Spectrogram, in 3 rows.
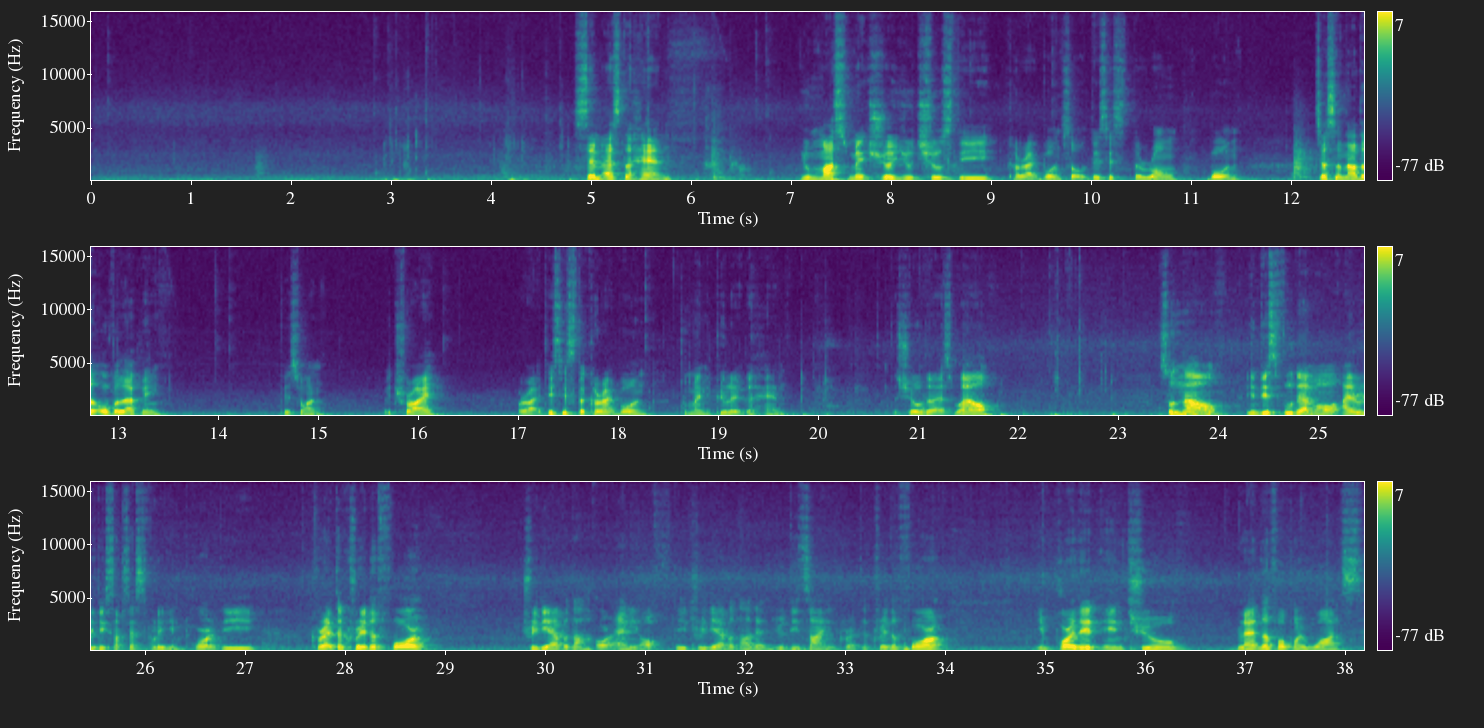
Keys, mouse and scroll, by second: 2.7 drag, 3.0 ctrl+z, 3.3-4.1 middle drag, 4.1 ctrl+z, 4.9-6.6 shift+middle drag, 6.7-9.9 drag, 9.9-11.4 middle drag, 12.4 middle click, 12.5-12.9 middle drag, 12.9 drag, 13.0 ctrl+z, 14.0-18.5 drag, 18.5 middle click, 18.5-19.0 scroll up 3, 19.8 ctrl+z, 21.0-27.3 middle drag, 27.7-32.7 drag, 34.8-37.5 drag, 37.5 scroll up 3, 37.8-38.1 middle drag.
